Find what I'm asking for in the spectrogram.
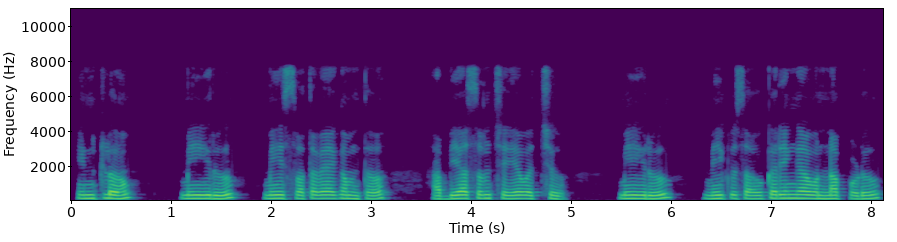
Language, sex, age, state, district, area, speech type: Telugu, female, 60+, Andhra Pradesh, East Godavari, rural, spontaneous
